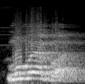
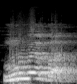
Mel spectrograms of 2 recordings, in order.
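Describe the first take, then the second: Both takes have the same delivery.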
